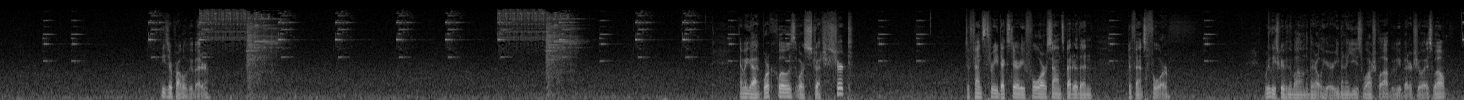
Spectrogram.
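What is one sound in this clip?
Soft electronic menu blips sound each time a selection moves.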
